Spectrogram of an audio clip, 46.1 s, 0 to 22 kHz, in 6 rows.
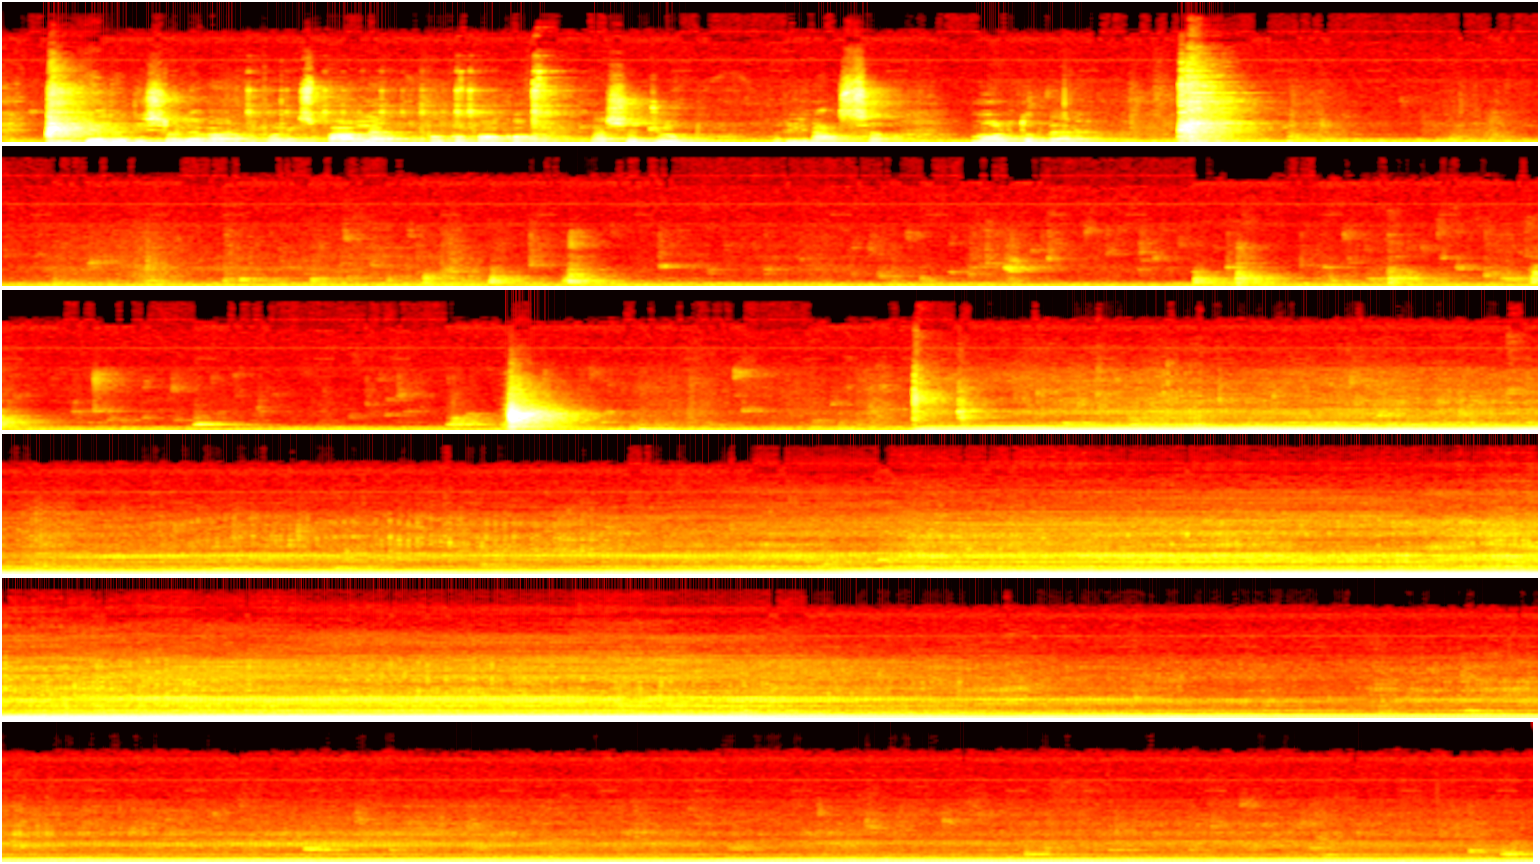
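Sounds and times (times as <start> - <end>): small motor humming: 19.9 - 46.0.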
